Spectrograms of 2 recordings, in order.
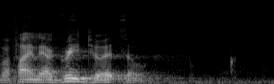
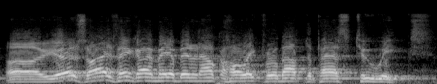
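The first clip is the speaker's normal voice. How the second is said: loud, grandly enunciated reply; mock announcer; 4 semitones higher, 9 dB louder than usual. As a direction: answer in kind like a TV announcer. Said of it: "I'd better answer him in kind".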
